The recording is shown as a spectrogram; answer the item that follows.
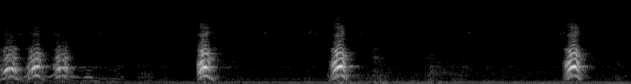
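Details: Alsatian guard dogs outdoors, three quick barks in a row followed by three single loud barks spaced roughly one and a half seconds apart, with silence between.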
